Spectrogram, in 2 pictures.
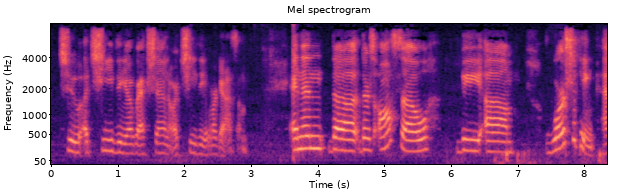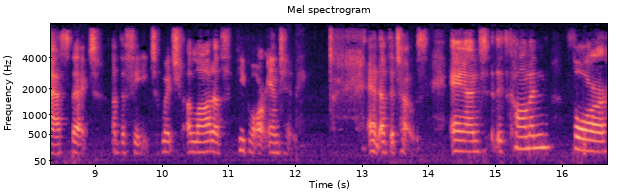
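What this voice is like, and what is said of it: Texas accent. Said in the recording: “my Texas accent coming out”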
